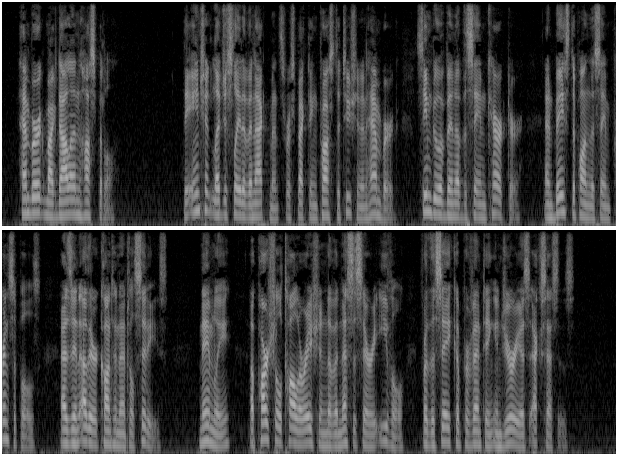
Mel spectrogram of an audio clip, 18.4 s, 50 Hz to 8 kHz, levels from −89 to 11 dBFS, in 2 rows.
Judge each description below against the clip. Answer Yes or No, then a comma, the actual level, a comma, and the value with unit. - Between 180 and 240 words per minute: No, average, 145 wpm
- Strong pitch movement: No, average, 3.2 semitones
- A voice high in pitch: No, medium, 140 Hz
